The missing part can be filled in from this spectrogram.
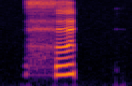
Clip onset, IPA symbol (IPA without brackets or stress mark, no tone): h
